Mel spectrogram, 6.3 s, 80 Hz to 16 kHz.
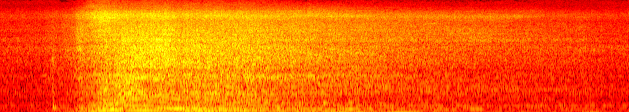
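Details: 2010 Dodge Nitro 4.2 L, cylinder 4 misfire code on bank 2, wide open throttle test: engine snaps to full revs and eases back with a slightly ragged, uneven note; cylinder four misfiring.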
